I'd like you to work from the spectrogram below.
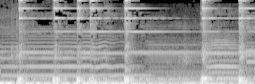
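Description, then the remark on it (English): A bell is rung by guests as a tradition at the end of a night, struck repeatedly in an uneven rhythm, about seven clangs, each bright hit blending into a sustained metallic ring that hangs between strikes. Fairly loud, with no talking. “You guys have to do the honors and ring that bell.”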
